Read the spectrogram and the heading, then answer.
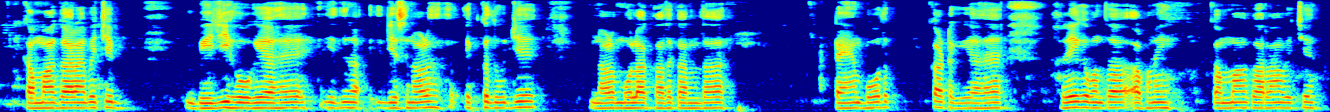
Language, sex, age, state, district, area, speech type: Punjabi, male, 18-30, Punjab, Kapurthala, rural, spontaneous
